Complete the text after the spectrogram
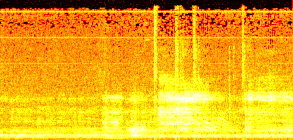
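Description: A toy lightsaber hums steadily.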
